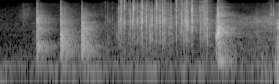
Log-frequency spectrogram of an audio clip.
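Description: A deck of playing cards being shuffled: a few separate snaps, then a quick run of rapid flicks, ending with one sharp snap near the end.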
